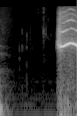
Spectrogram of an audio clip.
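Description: A single bright whistled note from a person's mouth, loud, bending slightly up then sliding down over about a third of a second after near silence.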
